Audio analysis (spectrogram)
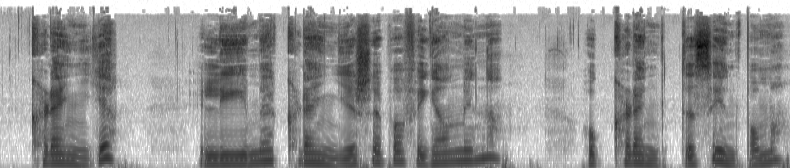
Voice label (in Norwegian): kLenje, Numedalsmål; Lime kLenjer se på fingan mine. Ho kLengte se innpå me.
